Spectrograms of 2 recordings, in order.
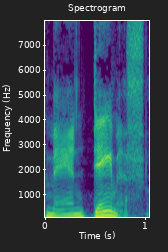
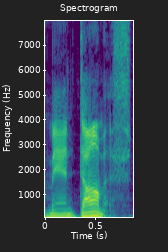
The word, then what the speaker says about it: mandamus: That provision was called a writ of mandamus or writ of mandamus, depending which syllable you want to put the emphasis on.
